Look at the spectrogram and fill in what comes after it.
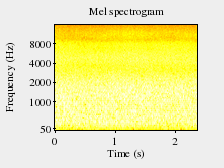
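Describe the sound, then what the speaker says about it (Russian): Sea waves and surf on the Black Sea shore at Anapa in early December, a steady, continuous wash of breaking water with wind noise, loud and close throughout with no voices. "Сегодня просто посмотрим на море"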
